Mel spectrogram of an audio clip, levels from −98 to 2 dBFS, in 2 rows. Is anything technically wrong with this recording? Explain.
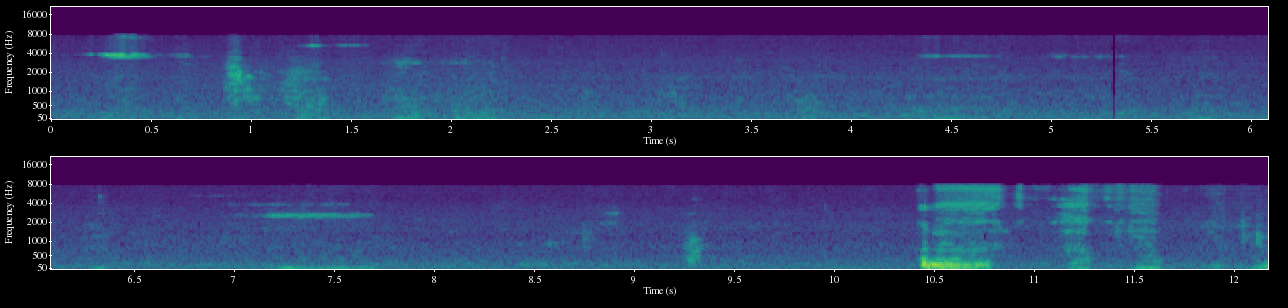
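Yes. From 5.30 to 5.33 s there is packet loss on an ADPCM call. Roughly one packet of the stream went missing and was filled with silence, so the receiver's adaptive predictor and step size lost track of the sender's. The speech cuts to a hard-edged gap of about 20 ms, then comes back with brief, slight distortion before the decoder realigns. The surrounding wideband sound, consistent with G.722 at 64 kbit/s, keeps clear top end.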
